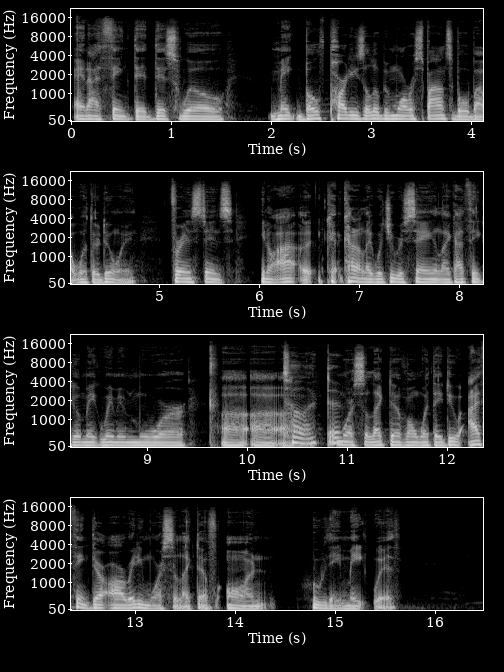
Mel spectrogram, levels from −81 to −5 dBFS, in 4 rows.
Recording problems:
squashed, flat; somewhat

